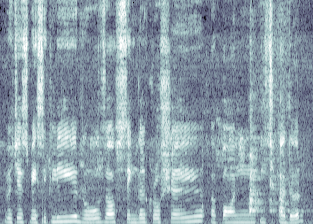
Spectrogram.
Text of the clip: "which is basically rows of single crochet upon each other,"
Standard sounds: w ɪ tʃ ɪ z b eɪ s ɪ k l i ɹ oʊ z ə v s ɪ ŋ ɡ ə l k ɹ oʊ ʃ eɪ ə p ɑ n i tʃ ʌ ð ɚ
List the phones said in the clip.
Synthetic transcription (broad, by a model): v ɪ tʃ ɪ z b eɪ s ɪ k l i ɹ oʊ z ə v s ɪ ŋ ɡ ə l k ɹ oʊ ʃ eɪ ə p ɑ n i tʃ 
